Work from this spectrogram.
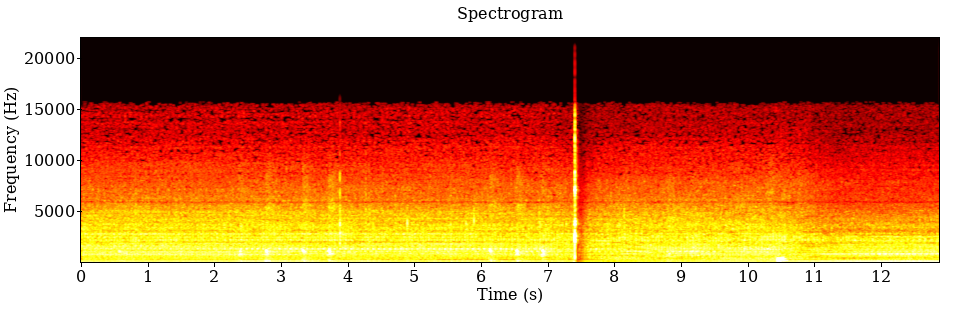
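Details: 2008 Nissan Versa CVT with codes P0746/P0868, after NS-2 CVT fluid refilled. A steady, even idle hum with no whine or clicking: it sounds normal now.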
